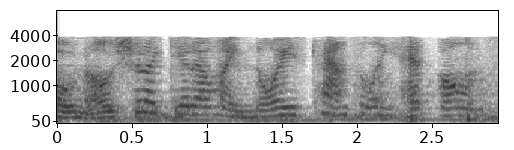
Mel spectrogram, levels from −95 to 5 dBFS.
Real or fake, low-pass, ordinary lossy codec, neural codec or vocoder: fake; 7.2 kHz; AAC, 16 kbps; codec, 16 kHz, 0.4 kbps, LongCat-Audio-Codec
